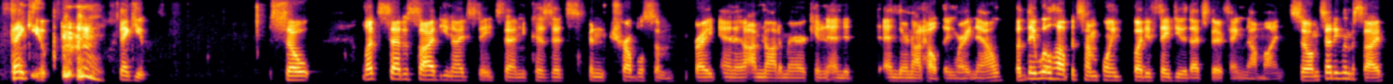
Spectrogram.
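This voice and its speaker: A man's voice: medium pitch, animated, normal speed, fairly bright tone, dry recording. A man from Canada on a live audio panel, talking casually and informally with jokes. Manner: joking, informal. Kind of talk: casual discussion.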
